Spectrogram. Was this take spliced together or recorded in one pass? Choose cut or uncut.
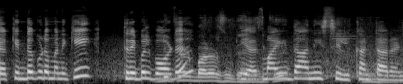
cut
